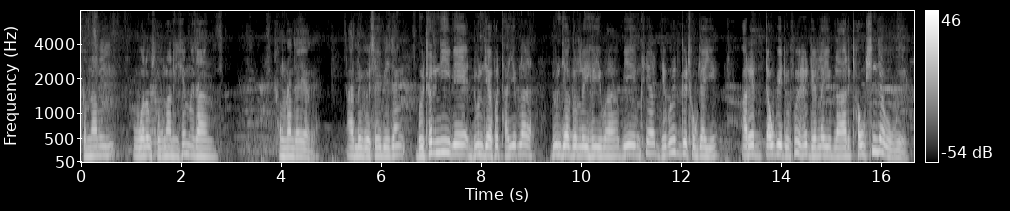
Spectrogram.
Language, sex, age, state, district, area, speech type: Bodo, male, 60+, Assam, Kokrajhar, urban, spontaneous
